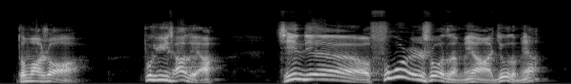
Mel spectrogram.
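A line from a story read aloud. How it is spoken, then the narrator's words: Emperor shouting. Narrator (Chinese): 武帝却叫起来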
